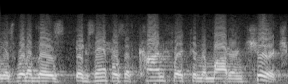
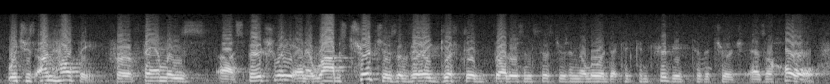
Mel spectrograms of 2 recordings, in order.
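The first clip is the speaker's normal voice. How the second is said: ordinary talk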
